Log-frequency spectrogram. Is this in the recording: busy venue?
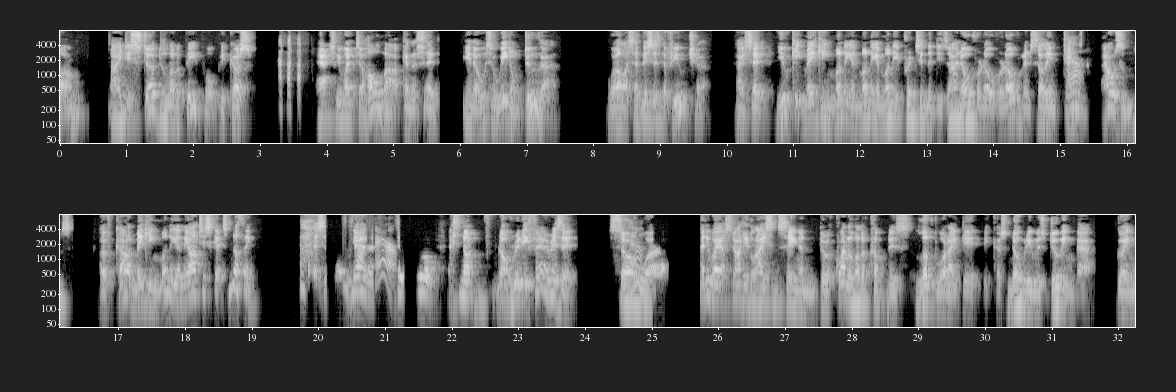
no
